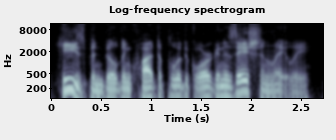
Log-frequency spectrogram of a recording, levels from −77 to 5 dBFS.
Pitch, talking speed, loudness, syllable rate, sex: 105 Hz, 175 wpm, -19 LUFS, 7.5 syllables/s, male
